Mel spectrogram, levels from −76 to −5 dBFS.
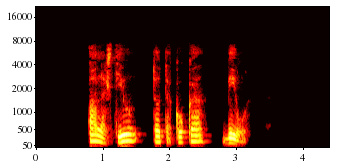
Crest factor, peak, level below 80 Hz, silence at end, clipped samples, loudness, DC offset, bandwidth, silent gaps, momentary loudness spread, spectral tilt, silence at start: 18 dB; -2 dBFS; -56 dBFS; 1.25 s; under 0.1%; -19 LUFS; under 0.1%; 7.6 kHz; 1.67-1.74 s, 2.66-2.78 s; 11 LU; -7.5 dB/octave; 0.8 s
